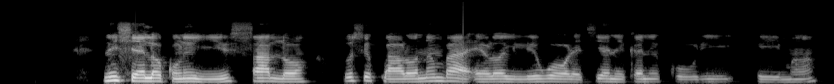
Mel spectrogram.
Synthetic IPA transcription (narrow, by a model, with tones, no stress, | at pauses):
nĩ˦ʃɛ˧lɔ˧kũ˨ɾ̃ĩ˧jiː˨˦sa˦lɔ˧ | to˦si˦˨k͡pa˨ɾɔ˧nã˦ba˦˨ɛ˨ɾɔ˧i˨le˨˦wɔ˦˨˧ɾɛ˨ti˨˦ɛ˦˧nĩ˧kɛ˧nĩ˧ko˨ɾi˦ | e˨mã˨˦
